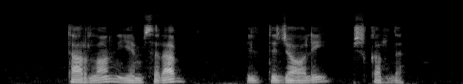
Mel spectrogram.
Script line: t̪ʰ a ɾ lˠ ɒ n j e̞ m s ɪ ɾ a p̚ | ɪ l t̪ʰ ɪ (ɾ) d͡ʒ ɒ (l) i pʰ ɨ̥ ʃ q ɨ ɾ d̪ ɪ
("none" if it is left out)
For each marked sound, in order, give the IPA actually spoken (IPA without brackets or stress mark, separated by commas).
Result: none, l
